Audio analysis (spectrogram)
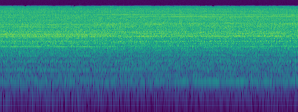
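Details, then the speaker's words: Electric meat grinder stuffing pork bratwurst: steady high motor whine with faint strained hum as it labours; not coming through well because the fatty pork has loaded up the blade, cleared by briefly running in reverse. "Hang on a second. I'm gonna shut it down a second. It's not coming through as good as we want it."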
